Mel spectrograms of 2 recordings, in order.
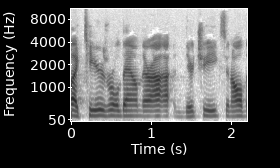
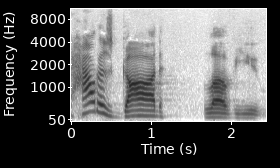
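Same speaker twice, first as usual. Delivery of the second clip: tender question; 4 semitones lower, slower than usual. Real, not acted. Preacher turns tender question.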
